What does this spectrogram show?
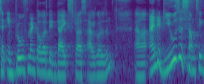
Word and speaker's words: Dijkstra: read about the the dijkstra's algorithm uh it's got a weird spelling so don't mind that um it's pronounced dijkstra uh all right so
